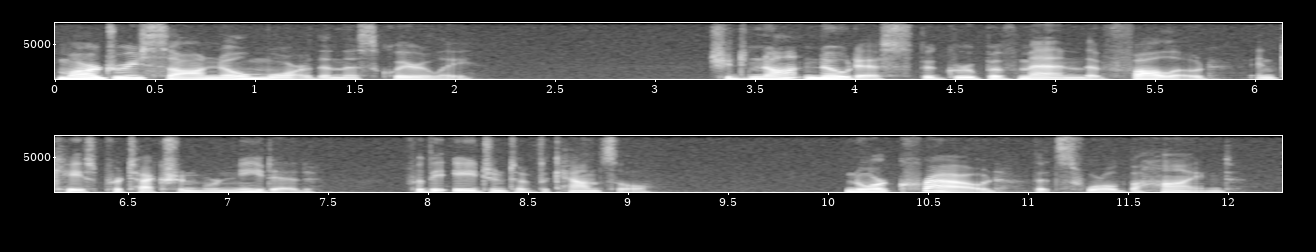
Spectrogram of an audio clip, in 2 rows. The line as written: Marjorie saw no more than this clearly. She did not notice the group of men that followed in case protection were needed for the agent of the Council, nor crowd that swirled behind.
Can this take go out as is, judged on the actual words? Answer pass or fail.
pass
